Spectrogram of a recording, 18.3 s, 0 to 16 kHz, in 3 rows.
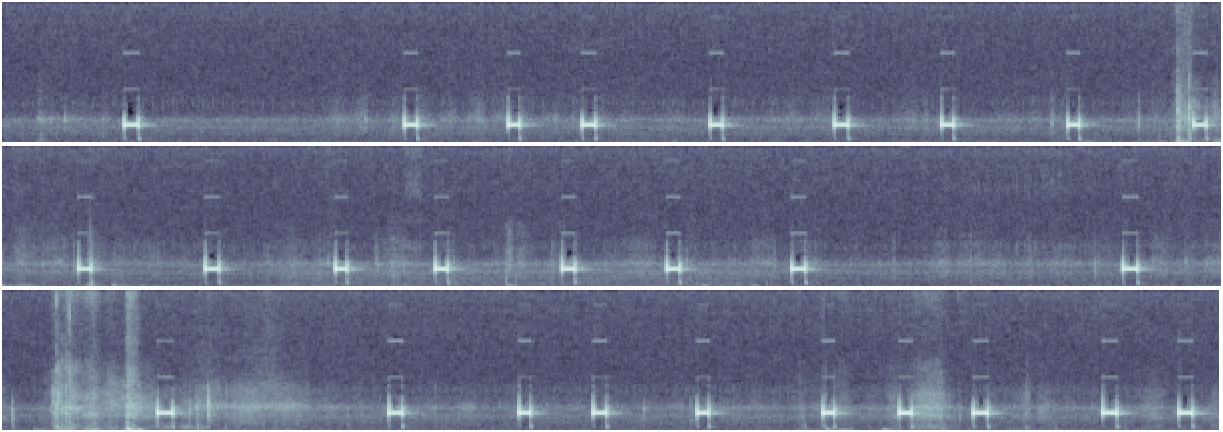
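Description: Midland WR-300 weather radio's key beeps: short, high, identical beeps, about two a second, each one a button press stepping the clock setting forward a minute at a time. The run breaks briefly a little past halfway, where a couple of thumps come, the loudest of them about two thirds of the way through.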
